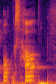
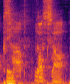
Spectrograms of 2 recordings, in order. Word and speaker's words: Okzharp: But this is one from a brand new artist called, I'm going to say Oxharp, which is spelled O-K-Z-H-A-R-P. – Oxharp. – Oxharp.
